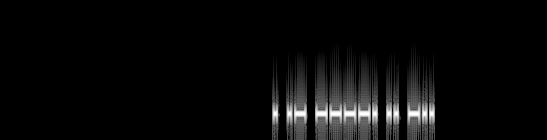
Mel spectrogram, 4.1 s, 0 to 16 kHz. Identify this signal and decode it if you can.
Morse code, heard as a keyed tone, about 42 wpm, 700 Hz. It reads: EA9ID
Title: DXCC-100 Call Signs - 5 Characters - 45wpm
